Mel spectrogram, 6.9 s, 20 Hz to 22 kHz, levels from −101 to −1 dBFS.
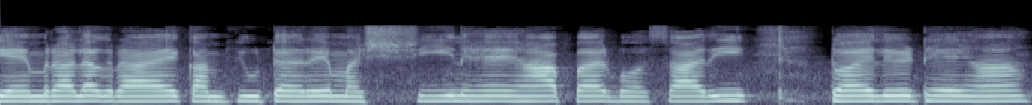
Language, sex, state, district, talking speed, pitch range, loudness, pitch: Hindi, female, Uttar Pradesh, Etah, 130 wpm, 190-200 Hz, -21 LUFS, 195 Hz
